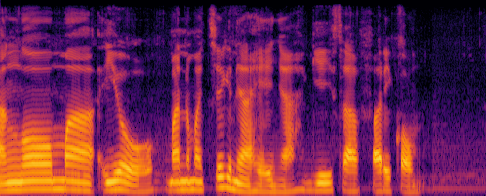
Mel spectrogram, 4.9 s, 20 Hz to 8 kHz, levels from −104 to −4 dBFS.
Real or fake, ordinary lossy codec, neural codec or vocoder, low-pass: real; none; none; 7.2 kHz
